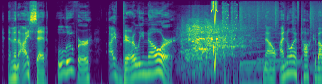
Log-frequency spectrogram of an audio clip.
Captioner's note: laugh track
